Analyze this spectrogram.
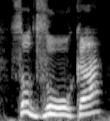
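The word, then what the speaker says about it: すず香: тут имена имена О'кей судзука ударение перво а суд я сразу ошибку допустил судзука судзука ударение на первый у ну блин мне уже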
